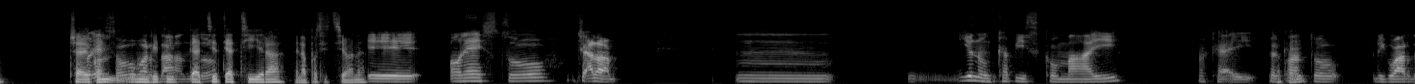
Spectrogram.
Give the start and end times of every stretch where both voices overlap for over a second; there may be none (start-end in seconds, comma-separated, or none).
0.8-2.2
